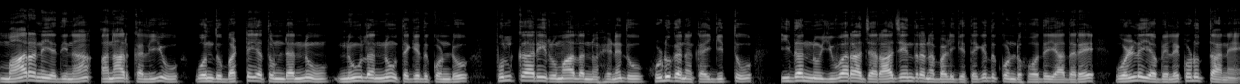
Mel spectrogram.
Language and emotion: Kannada, neutral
